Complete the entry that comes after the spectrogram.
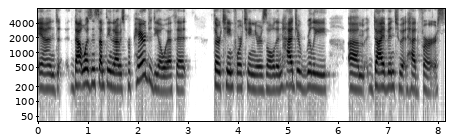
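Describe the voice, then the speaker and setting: A woman speaks with an American accent at a moderate pace. Her intonation stays fairly even over a quiet background. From Arizona. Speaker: army sergeant major, intelligence professional. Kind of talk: panel discussion. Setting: virtual online event. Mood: reflective, personal story. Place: office. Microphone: video call.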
